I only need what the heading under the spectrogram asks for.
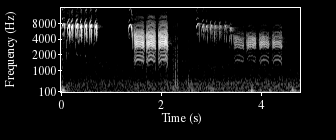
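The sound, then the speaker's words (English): Black-capped chickadee calling twice. Each call is a run of quick, high, clear notes followed by several harsher, buzzy, lower 'dee' notes, bright and distinct over a quiet background. “the black-capped chickadee call, that very charismatic chickadee-dee-dee”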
